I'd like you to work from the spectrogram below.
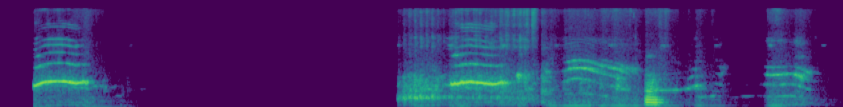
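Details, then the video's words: Nomi, a hand-raised baby monkey eager for its milk, gives bright tonal squeals, one short and one longer and wavering, followed by a tumble of quieter chirps mixed with people talking indoors. "calling and making small sc rea ms, the baby monkey Nomi couldn't wait to drink milk"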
